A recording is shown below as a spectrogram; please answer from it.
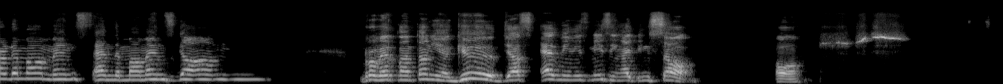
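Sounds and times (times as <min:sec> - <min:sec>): breathy whistled notes: 0:08.2 - 0:09.3.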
